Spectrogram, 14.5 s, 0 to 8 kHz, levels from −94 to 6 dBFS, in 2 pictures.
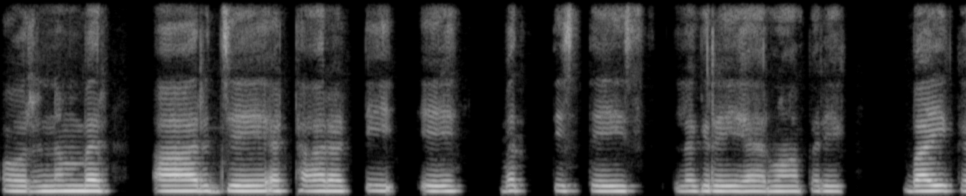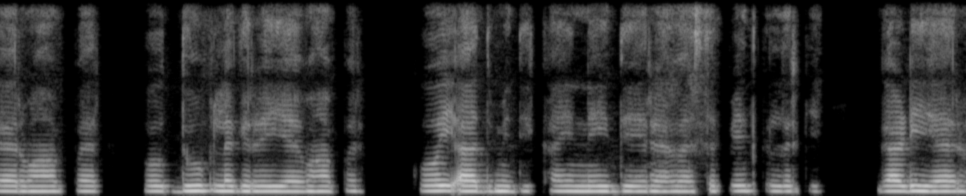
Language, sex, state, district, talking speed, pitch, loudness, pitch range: Rajasthani, male, Rajasthan, Churu, 160 wpm, 215 Hz, -20 LUFS, 210-220 Hz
